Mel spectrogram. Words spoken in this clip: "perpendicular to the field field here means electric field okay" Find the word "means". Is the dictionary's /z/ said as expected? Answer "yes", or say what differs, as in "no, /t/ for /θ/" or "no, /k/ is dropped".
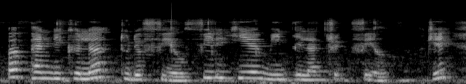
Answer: no, /z/ is dropped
